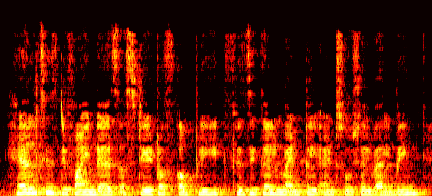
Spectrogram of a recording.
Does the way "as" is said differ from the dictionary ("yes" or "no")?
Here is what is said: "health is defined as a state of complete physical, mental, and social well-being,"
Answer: no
